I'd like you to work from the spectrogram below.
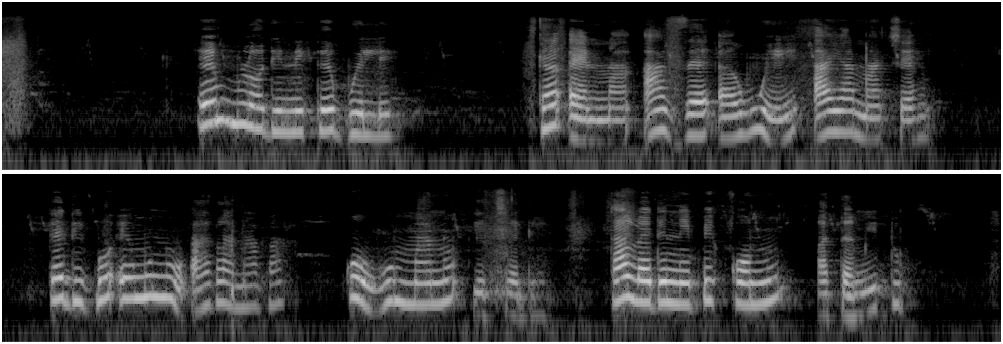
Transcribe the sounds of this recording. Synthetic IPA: e˦mlɔ˦ɖi˨nĩ˨ke˦bwe˨le˦ | kɛ˦ʔɛ˨nã˨a˦zɛ˦ɛ˨wu˦e˨˦a˦ja˦nã˨t͡ʃɛ˦ | ke˦ɖi˨ɡ͡bo˦ʔe˦mũ˦nõ˦˨ʔa˨ɣla˨nã˨va˦ | ko˦˨wu˦mã˦nɔ̃˦je˨t͡ʃɛ˨ɖɪ˨ | ka˦lɔ˦ɛ˨ɖɪ˦nɪ̃˨be˦kɔ˦nũ˦ | a˨t̪ɛ˨mĩ˨˦d̪u˦

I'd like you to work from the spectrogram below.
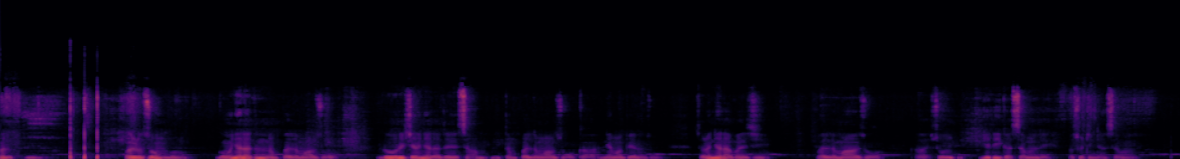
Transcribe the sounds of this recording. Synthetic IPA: pa˦lːɨ˦zʊ˦ʔʊ˦m̩˨bʊ˨nʊ˨ | ɡo˨ma˨ɲɛ˦la˨dɨ˦n˦lɨ˨mpa˦lːɨ˦maː˦zʊ˨ʔʊ˨ | loː˦ɾɨ˨ʃɛ˦lɲɛ˦la˨dɨ˦nsa̰˨ʔa̰˨n̩˨ta˨mpa˦lːɨ˦maː˦zʊ˨ʔʊ˨ka˨n˦ɛ˦ma˦bɛ˦ɾɨ˨zʊ̰˨ʔʊ̰˨ | sa˨lo˦ɲɛ˦la˨bɨ˦nd͡ʒi˨ | pa˦lːɨ˦maː˦zʊ˨ʔʊ˨ | ka˨so˦jɛ˦li˦ɡa˨sa˦bɨ˦nlɨ˨ka˨so˦d͡ʒɪ˨nd͡ʒa˨n˨sa˦bɨ˦nlɨ˨

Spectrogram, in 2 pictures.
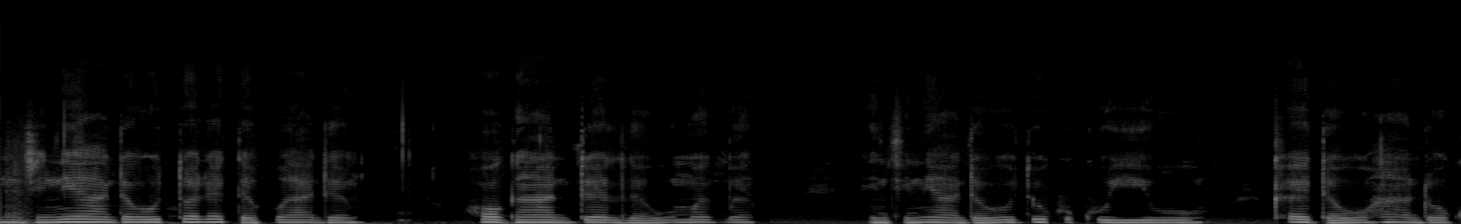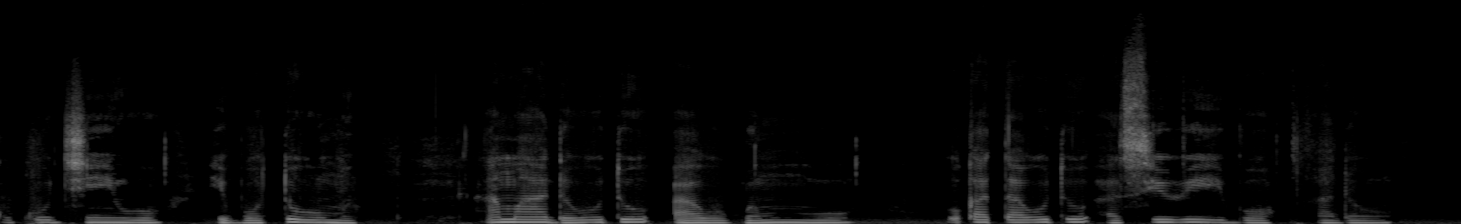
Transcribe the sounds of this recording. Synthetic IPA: ŋ̩̃˨d͡ʑi˨nĩ˦a˨ɖə˨wo˦t̪ɔ˦ɖə˦t̪ə˨ɸə˦a˨ɖə˦ | xɔ˦ɡã˦ɖə˦lə˨wo˦mə̃˦ɡ͡bə˦ | ŋ̩˨d͡ʑi˨nĩ˦a˨ɖə˨wo˦d̪o˦kʰu˦kʰu˦ji˦wo˦ | kʰə˦ɖə˨wo˦ɦã˦ɖɔ˦ku˦ku˦d͡ʑĩ˦wo˦ | i˨bɔ˨t̪o˦wo˦mə˨ | a˨mə˨a˨ɖə˨wo˦d̪o˦a˨wu˨ɡ͡bə˨mũũ˨wo˦ | wo˦ka˦t̪ã˦wo˦d̪o˦a˨si˦wi˦ji˨bɔ˨a˨ɖə˨wo˦

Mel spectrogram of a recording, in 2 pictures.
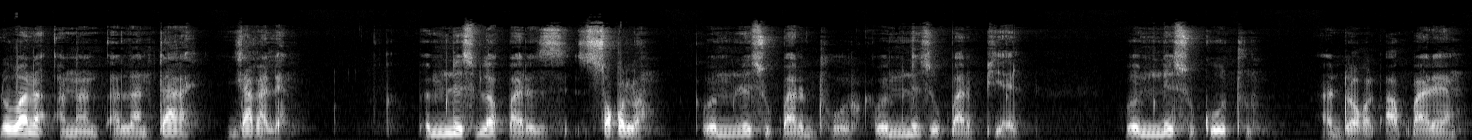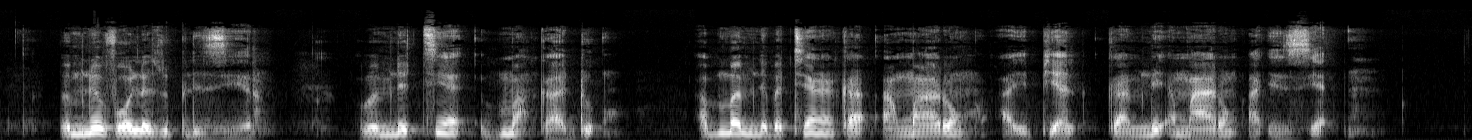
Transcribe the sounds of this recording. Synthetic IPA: nɨ˦wa˦na˦˨a˨la˨ntaː˦ | ja˦ɣa˨lɨ˨ | b̥a˨mi˦ne˦su˦la˦k͡pa˨ɾɨ˦sɔ˦ɡʊ˦lɔ˨ | ka˨ba˨mi˨ne˦su˦k͡pa˨ɾɨ˦dʊː˨ɾʊ˨ka˨ba˨mi˦ne˦su˦k͡pa˨ɾɨ˦pi˨ɛ̰˨l | ka˨ba˨mi˨ne˦su˨koː˦tʰu˨ | a˨dɔ˨ɣa˨k͡pa˨ɾɛ˦m | ba˨mi˨ne˦vo˨˦la˦zu˦pɨ˨lɨ˨ziː˨ɾɨ˨˦ | ka˨ba˨mi˨ne˦tɪ˦ɲɛ˦bʊ˦ma˨ka˨do˦ʔ | a˨bʊ˦ma˦mi˨ne˨˦ba˨tɪ˦ɛ˦ŋa˦ka˨a˨ŋ͡maː˨ɾʊ˦ŋ˨a̰˨ɪ˨pi˨ɛ˨l | ka˨mi˨ne˦ʔa˨ŋ͡maː˨ɾɨ˦ŋ˨a˨ʔi˨zi˨ɛ˨

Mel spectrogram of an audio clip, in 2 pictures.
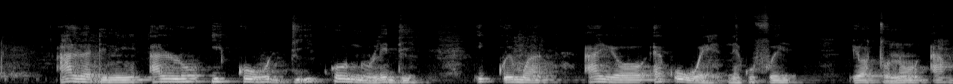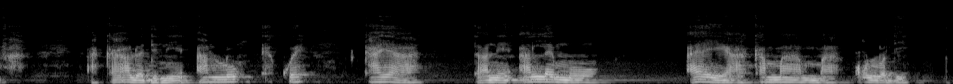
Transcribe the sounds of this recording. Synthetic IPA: a˦lʊ˨˦ɛ˨dɪ˨nɪ˨a˦lʊ˦i˦ko˦di˨i˦kʰo˦nʊ˨lɪ˦dɪ˨i˦ko˦e˦mu˨a˨a˦jɔ˦ɛ˦kʊ˦wɛ˨nɛ̃˨ku˦fu˦e˦ | jɔ˨tʊ˨nʊ˦a˦va˨ | a̰˨ka˦a˦lʊ˨ɛ˨dɪ˨nɪ˨a˨lʊ˦ɛ˦kʊ˦ɛ˦ | ka˦jaː˦˨ | ta˨nɪ˨a˦lɛ˦mʊ˨ | a˦ja˦jɣa˨ka˦mãː˦mã˨ɔ˦lɔ˨dɪ˨

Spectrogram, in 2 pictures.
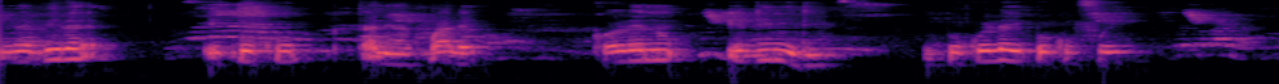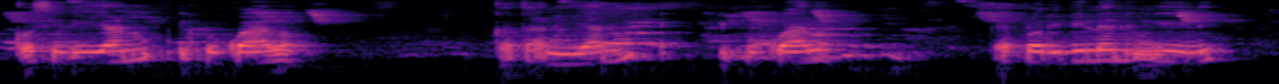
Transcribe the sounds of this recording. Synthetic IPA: m˨ɛ˨bi˦lɛ˦ | ḭ˨k͡po˧ku˧kḁ˨˦ta̰˦˨nĩ˨a˨k͡pa˦lɛ˨ | kɔ˨˦lɛ˦nũ˦e˦di˦nĩ˨di˨ | i˨k͡po˨ku˦e˦lɛ˦i˨k͡po˧ku˧fu˦e˦˨ | kɔ̰˦si˨li˨ja˨˦nũ˦ḭ˨k͡po˨ku˦a˨˦lɔ˦˨ | ka̰˦ta̰˦˨nĩ˨ja˨˦nũ˦ | i˨k͡po˧ku˦a˨˦lɔ˦ | lɛ̰˨˦plɔ˧di˨bi˦lɛ˦nṵ̃˦je˦˨le˦

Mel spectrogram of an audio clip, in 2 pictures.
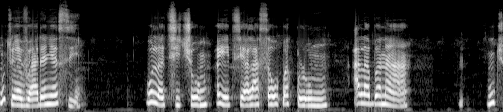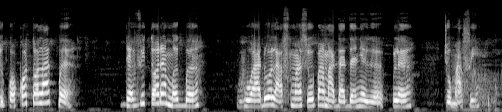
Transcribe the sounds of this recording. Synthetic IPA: ŋũ˦t͡ʃu˦ɛ˨vɛ˨a˨ɖɛ˦ɲɛ̃˦si˨ | wo˦lɛ˨t͡ɕi˨t͡ʃo˦me˦jɛ˦ti˦a˨la˦sɛ˦wo˦ɸɛ˦klo˦ŋũ˦ | a˨lə˦bɛ˦nã˦ | ŋũ˦t͡ʃu˦kɔ˨kɔ˦t̪ɔ˦la˦k͡pɛ˨ | ɖɛ˨vi˦t̪ɔ˦ɖə˦mɛ̃˨ɡ͡bɛ˦ | ɣu˨a˨ɖɛ˦wo˦la˨fu˦mã˦si˨wo˦ɸɛ˦a˦mã˨d̪a˨d̪ɛ˨ɲɛ̃˦ɣɛ˨k͡plɛ˦ | d͡ʒo˨mã˨fi˦

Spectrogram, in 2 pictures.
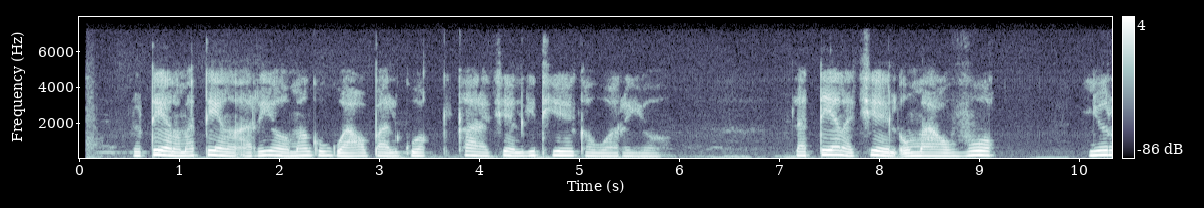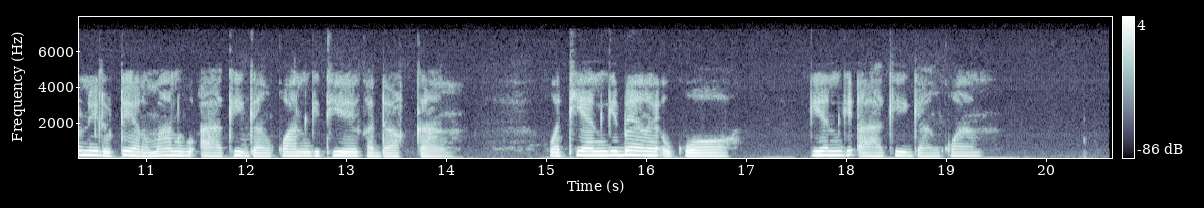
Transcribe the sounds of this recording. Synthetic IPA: lʊ˨tɪ˦nɔ˨ma˦tɪ˦nɔ˨ʔa̰˨ɾjɔ˨ma˦ɡʊ˦ɡwa˨kɔ˨pa˨lɡwɔ˨k̚ːɪ̥˦ka˦ɾa˨t͡ʃɛ˦˨lɡi˦tʰje˦ka˨wɔ˨ɾjo˨ | la˨tɪ˦na˨t͡ʃɛ˦˨lo˨ma˨kɔ˨vʊ˦k̚ | ɲu˦ɾo˦ni˦lʊ˨tɪ˦nɔ˨ma˦nɡʊ˦ʔa˨kɪː˦˨ɡa˨ŋkwa˦nɡi˦tje˦ka˨dɔ˨k̚ɡ̥a˨ŋ | wa˨tjɛ˦nɡi˦bɛ˦ne˦ʔo˨kwɔː˨ | ɡ̥ɪ˦nɡi˦ʔa˨kɪ˦˨ɡa˨ŋkwa˦n

